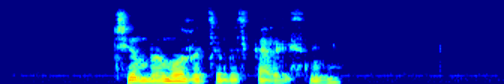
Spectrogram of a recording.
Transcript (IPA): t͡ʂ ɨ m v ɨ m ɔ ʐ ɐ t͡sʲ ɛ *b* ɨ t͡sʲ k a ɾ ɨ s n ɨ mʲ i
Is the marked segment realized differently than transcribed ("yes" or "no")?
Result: no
